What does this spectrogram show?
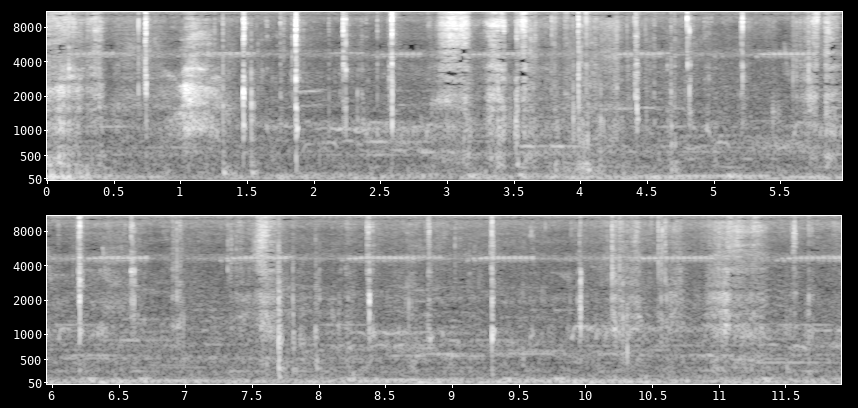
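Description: Close-up eating sounds: chewing and many sharp little mouth clicks and smacks as roasted corn is bitten off the cob.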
